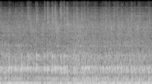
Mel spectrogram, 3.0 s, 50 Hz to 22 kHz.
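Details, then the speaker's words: Ski-Doo two-stroke snowmobile, 17,000 km, just rebuilt with new pistons and gaskets, fresh synthetic oil, choke on, just fired up: busy crackly idle with steady low drone and raspy edge, even, no misses; sounds healthy. "Choke on. Nuttinger! Fire it up! She fires right up though, she sounds really good."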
